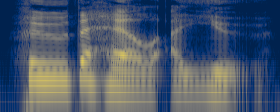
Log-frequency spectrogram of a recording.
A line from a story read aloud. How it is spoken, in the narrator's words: snarled the dem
